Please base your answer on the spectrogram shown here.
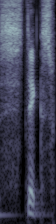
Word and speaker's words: Styx: Wars 2 and in sticks which I never played or I think that's how you pronounce it is because it's like the River Styx shards of darkness never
